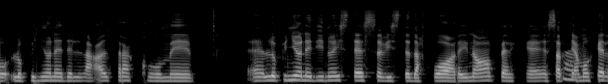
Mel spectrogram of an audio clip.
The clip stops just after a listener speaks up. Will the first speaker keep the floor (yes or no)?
yes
